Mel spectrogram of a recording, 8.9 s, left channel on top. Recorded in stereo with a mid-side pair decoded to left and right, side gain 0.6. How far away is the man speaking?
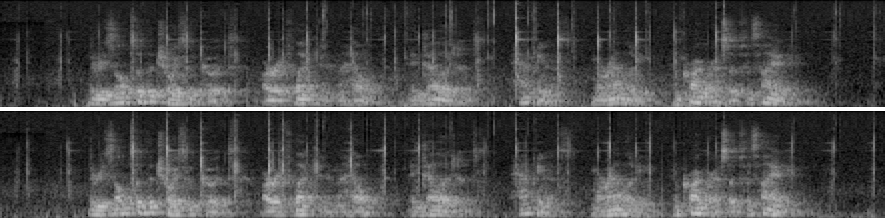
About 8 m.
